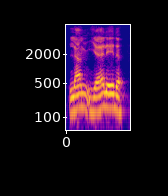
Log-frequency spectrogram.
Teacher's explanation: تو یہاں پر دال میں بھی جو ہے قلقلہ خوب ظاہر کر کے پڑھا جائے گا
